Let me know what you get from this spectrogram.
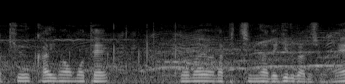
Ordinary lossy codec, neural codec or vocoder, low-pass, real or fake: none; none; 7.2 kHz; real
